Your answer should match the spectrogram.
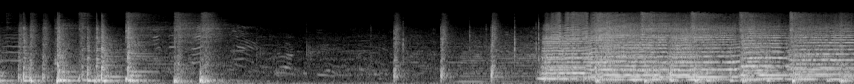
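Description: Street marching band of saxophones and brass with drums. Drumming over a held low note gives way after about two seconds to a lull with only a few drum strokes. About five and a half seconds in, the full brass section comes in loudly, playing a tune.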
